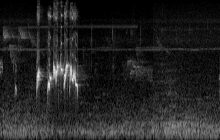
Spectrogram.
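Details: Red-whiskered bulbul song played to coach young birds in learning their voice and to push wild-caught birds into singing. One short run of quick, lively warbling notes lasting under a second, then near silence with a soft faint hiss.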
